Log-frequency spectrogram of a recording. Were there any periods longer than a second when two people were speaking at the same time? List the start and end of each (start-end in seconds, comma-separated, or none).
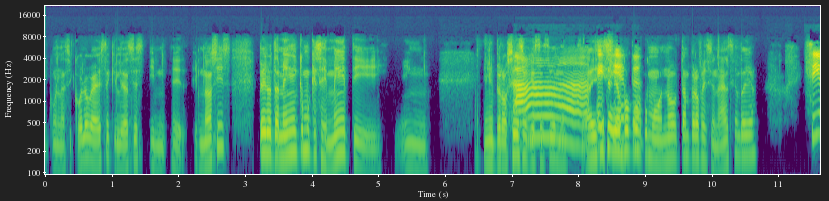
7.0-8.9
